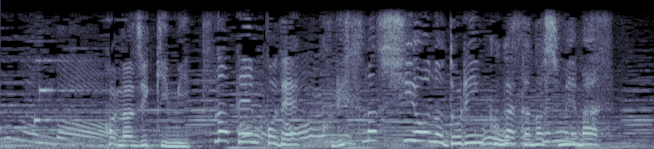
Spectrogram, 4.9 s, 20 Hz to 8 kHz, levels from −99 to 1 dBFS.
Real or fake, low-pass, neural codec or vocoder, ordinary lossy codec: real; 7.2 kHz; none; none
